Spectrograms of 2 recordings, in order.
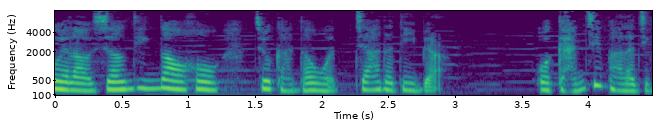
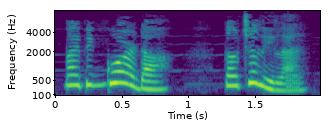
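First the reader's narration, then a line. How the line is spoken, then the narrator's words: Shouting. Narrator (Chinese): 我就喊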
